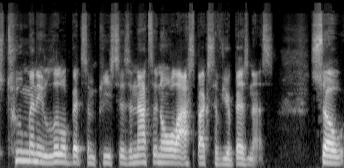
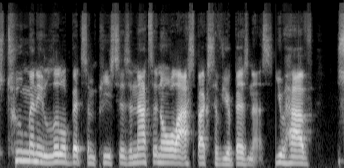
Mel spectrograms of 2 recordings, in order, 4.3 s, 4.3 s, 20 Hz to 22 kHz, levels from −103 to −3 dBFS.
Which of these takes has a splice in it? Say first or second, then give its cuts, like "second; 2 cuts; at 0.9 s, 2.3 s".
second; 1 cut; at 3.4 s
